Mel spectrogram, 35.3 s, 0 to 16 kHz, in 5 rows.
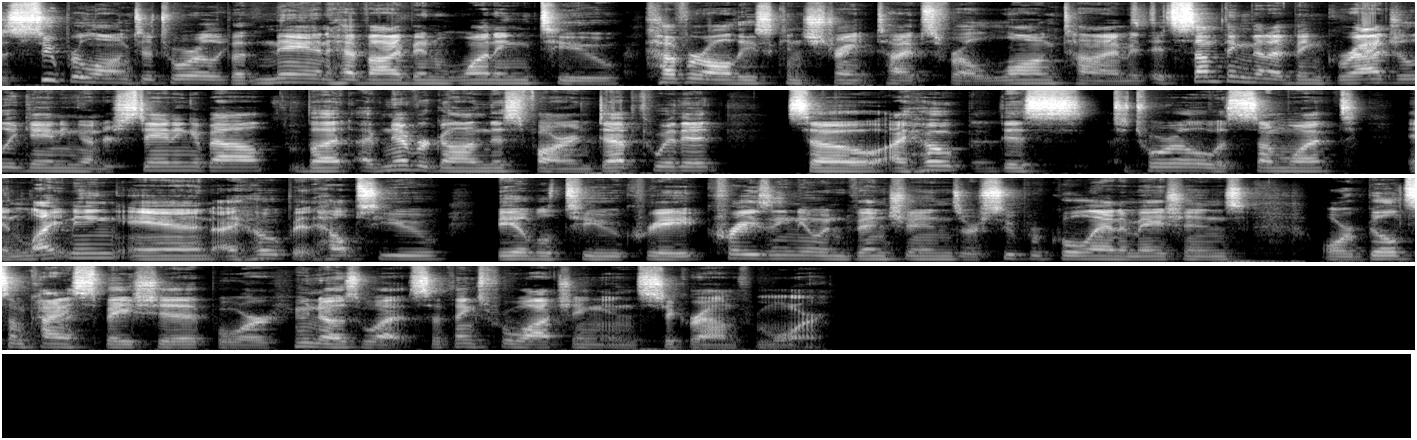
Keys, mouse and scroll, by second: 9.6 scroll up 1, 9.9 middle click.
